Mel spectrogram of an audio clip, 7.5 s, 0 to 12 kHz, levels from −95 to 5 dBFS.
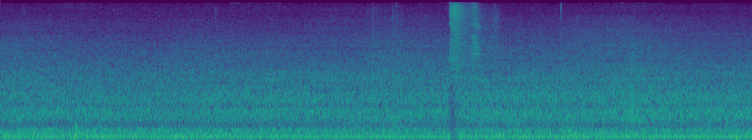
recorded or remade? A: recorded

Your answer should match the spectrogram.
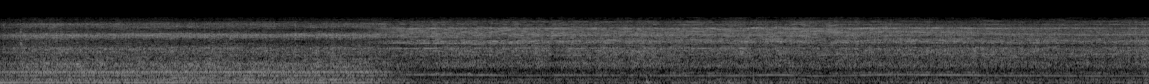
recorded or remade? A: recorded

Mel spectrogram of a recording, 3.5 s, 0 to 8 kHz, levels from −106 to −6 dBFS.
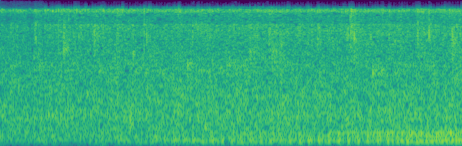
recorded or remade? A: recorded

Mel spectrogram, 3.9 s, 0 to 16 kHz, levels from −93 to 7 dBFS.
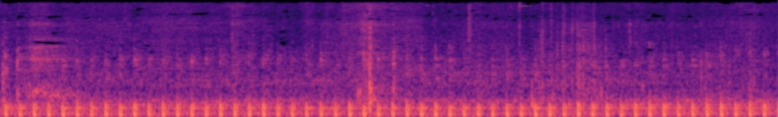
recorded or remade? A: recorded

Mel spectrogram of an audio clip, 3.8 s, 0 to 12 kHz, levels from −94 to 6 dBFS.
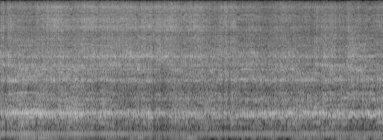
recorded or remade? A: remade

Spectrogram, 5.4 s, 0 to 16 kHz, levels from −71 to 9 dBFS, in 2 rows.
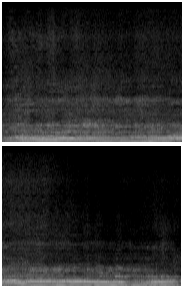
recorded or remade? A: remade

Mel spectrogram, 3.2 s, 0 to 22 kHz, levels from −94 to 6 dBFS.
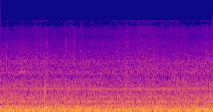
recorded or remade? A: recorded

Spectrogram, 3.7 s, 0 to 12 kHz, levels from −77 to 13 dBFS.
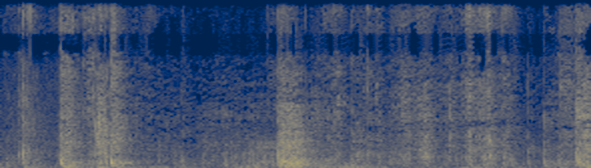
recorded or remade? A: recorded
